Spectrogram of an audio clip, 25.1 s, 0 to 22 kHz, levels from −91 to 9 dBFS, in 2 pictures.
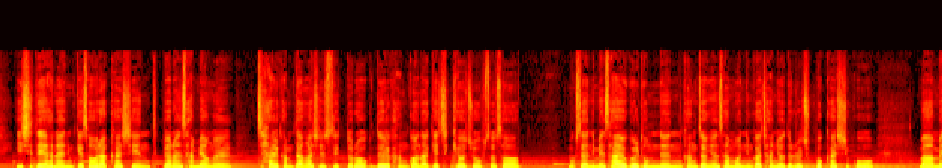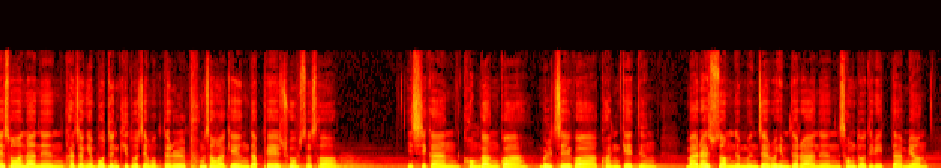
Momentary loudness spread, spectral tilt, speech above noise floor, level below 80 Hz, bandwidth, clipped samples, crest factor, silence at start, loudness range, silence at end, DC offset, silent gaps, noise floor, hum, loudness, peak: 7 LU; -5 dB/octave; 24 dB; -58 dBFS; 16 kHz; under 0.1%; 16 dB; 0.15 s; 2 LU; 0.2 s; under 0.1%; none; -41 dBFS; none; -18 LUFS; -2 dBFS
